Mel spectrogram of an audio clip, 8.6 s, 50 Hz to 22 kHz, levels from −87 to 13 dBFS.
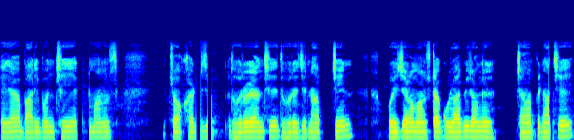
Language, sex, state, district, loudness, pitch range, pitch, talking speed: Bengali, male, West Bengal, Jhargram, -28 LUFS, 115-120 Hz, 115 Hz, 140 wpm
